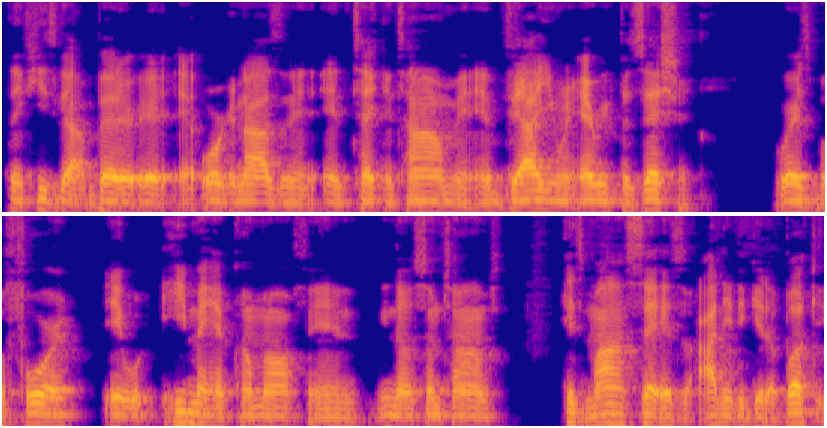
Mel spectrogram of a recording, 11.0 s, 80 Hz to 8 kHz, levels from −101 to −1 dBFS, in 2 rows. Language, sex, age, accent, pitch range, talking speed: English, male, 20-39, American, 95-110 Hz, 210 wpm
